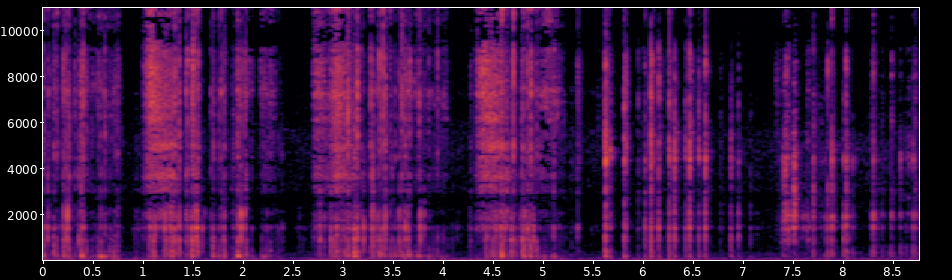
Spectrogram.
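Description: A wooden paddle hairbrush with a black cushion and pins is held in the hand while fingertips and nails tap and scratch its wooden back and bristles. Dry, bristly scratching comes in bursts mixed with many quick, short taps, with soft lulls between passes.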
